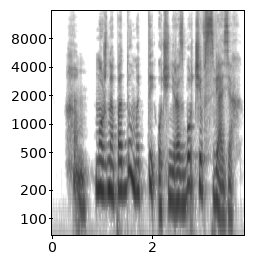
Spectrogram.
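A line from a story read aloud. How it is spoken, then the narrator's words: Scornful snort. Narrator (Russian): фыркнула я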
